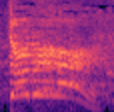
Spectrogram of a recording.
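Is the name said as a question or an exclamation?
exclamation. It is said as a loud exclamation.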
